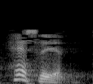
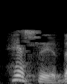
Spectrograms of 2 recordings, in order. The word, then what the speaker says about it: hesed: And the word mercies, the Lord's mercies in Hebrew, is the word pronounced hesed. Hesed. That's the way that word mercies is pronounced, hesed. And it's spelled C-H-E-C-E-D. Now, I don't think you'll get that pronunciation out of it when you look at it.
